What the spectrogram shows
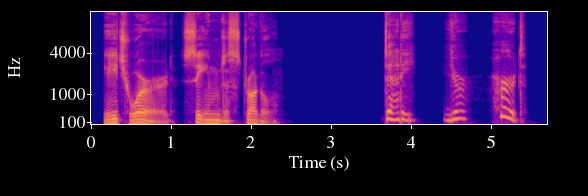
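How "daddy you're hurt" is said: very high-pitched, trembling, quivering voice. A daughter speaks to her father, his face cut by glass, voice quivering. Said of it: "Her voice quivered".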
